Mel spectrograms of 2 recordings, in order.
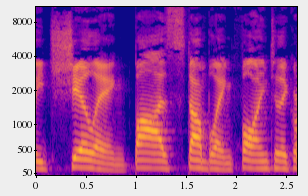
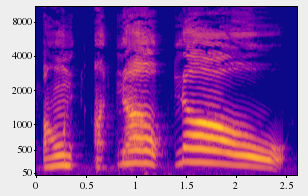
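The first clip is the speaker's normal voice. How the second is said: higher, panicked no, no, Boz, Boz; imitating horror; 7 semitones higher, much slower than usual. Viewer reliving the scene, mock horrified cry for Boz. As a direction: voice rising in mock dread over Boz. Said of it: "really terrifying moment where you think".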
